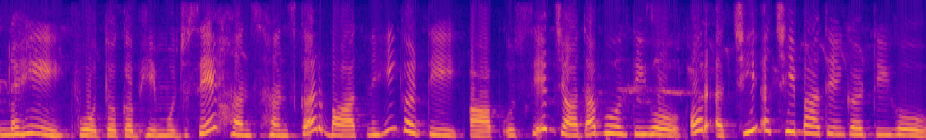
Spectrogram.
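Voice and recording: A cartoonish character voice carries lively intonation. It moves at a very slow pace with hardly any pauses. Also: woman, extremely high pitch for a woman.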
